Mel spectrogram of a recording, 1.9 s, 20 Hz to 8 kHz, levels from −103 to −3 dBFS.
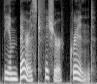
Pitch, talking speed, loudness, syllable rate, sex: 205 Hz, 125 wpm, -17 LUFS, 5.5 syllables/s, female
